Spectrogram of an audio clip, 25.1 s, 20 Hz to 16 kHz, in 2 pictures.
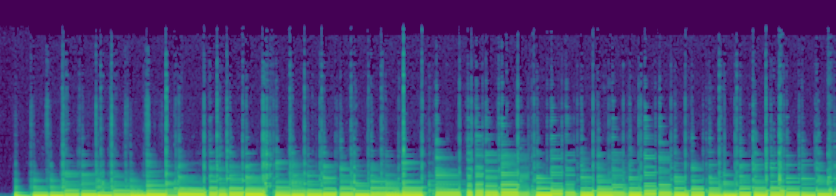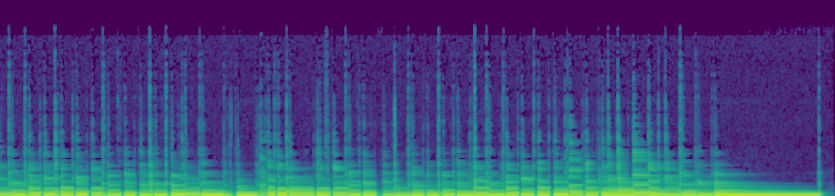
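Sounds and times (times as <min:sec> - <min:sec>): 
bass bridge: 0:00.0 - 0:25.0.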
